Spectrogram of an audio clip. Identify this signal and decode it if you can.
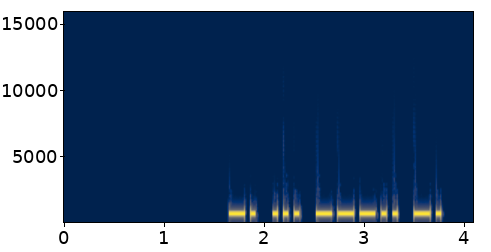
Morse code, heard as a keyed tone, about 22 wpm, 700 Hz. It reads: NS8N
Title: USA Call Signs - 4 Characters - Repeated 3x - 22wpm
